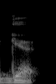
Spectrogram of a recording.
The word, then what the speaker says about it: get: We say get. Get in line. We hear the pronunciation of T change to a fast D because it's between vowels. Not get in line, but get in line.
